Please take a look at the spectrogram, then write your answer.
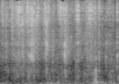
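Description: Rubber balloon being twisted into a balloon animal: a steady run of squeaky, crinkly rubbing and creaking bursts, fairly loud, with no talking.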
